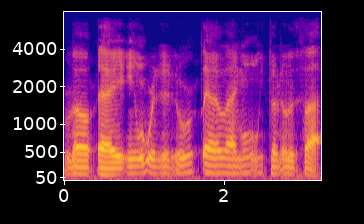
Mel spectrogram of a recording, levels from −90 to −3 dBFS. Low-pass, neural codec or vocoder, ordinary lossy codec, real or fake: 7.2 kHz; autoencoder, 22.05 kHz, a latent of 192 numbers a frame, VITS, trained on many speakers; AAC, 32 kbps; fake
